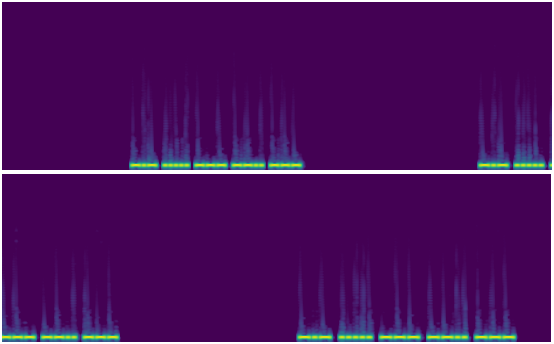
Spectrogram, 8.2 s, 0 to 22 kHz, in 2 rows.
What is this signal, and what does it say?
Morse code, heard as a keyed tone, about 48 wpm, 700 Hz. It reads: K5OZO K5OZO K5OZO
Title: Speed Racing - USA 1x3 Call Signs 40wpm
